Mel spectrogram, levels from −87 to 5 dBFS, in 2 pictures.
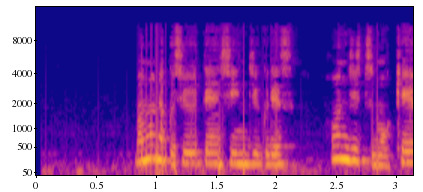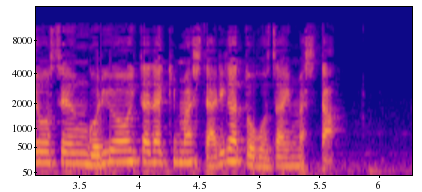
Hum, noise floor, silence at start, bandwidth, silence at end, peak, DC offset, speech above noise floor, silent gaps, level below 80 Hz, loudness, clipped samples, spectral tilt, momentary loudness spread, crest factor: none; -49 dBFS; 0.05 s; 11.5 kHz; 0.3 s; -6 dBFS; under 0.1%; 27 dB; none; -46 dBFS; -22 LUFS; under 0.1%; -5 dB/octave; 7 LU; 16 dB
